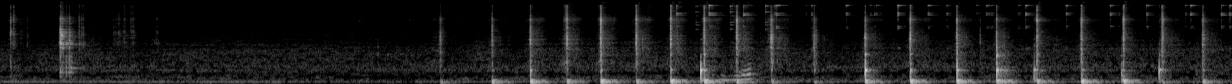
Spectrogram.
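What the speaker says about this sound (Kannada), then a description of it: "ಇದಿಷ್ಟು ಇದಕ್ಕೆ ಹಾಕಿ ಮತ್ತೊಮ್ಮೆ ಕುಟ್ತೀನಿ" Mint leaves and coconut are pounded for chutney, producing a steady run of heavy rhythmic thuds, close and fairly loud, starting after a few quiet seconds with a couple of earlier knocks.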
